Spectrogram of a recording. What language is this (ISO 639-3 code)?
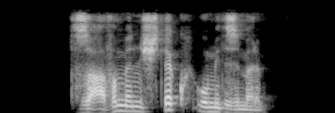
kab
